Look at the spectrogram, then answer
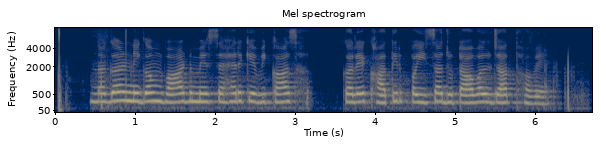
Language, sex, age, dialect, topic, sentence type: Bhojpuri, female, 18-24, Northern, banking, statement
